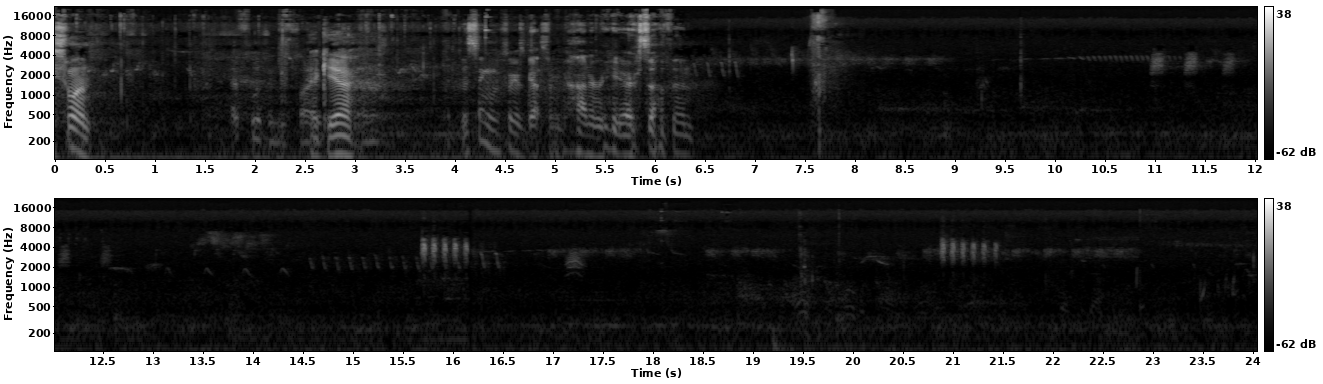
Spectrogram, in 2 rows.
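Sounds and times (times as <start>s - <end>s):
low wind rumble: 0.0s - 17.8s
songbirds singing: 0.0s - 24.0s.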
